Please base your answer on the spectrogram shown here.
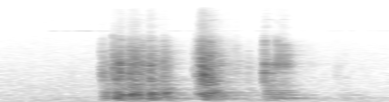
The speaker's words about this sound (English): Please open the door, please.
